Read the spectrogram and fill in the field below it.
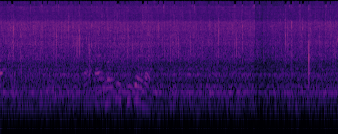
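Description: Mustard oil sizzling in a frying pan, a continuous loud hiss and crackle close up with a brief scrape near the end.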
